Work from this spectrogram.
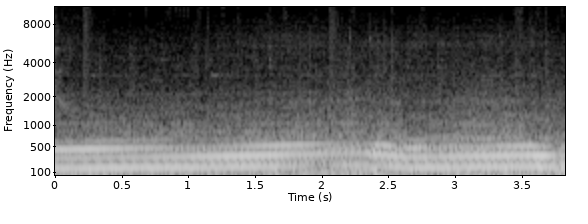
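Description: A Ferrari F8 Tributo's V8 engine pulls hard under acceleration, its steady harmonic drone rising in pitch, then dropping briefly at a quick upshift before climbing again, loud and close from inside the car.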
